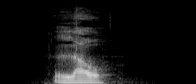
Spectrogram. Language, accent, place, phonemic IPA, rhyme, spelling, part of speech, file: German, Germany, Berlin, /laʊ̯/, -aʊ̯, lau, adjective, De-lau.ogg
- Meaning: 1. synonym of lauwarm (“lukewarm, tepid”) 2. mild; especially in the sense that it is pleasantly cool after a period of heat 3. cushy, easy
